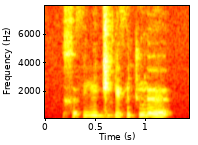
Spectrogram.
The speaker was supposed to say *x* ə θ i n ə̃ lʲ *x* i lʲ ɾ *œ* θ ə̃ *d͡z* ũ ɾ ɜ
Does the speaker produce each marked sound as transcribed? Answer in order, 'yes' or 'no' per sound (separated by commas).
yes, no, no, no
